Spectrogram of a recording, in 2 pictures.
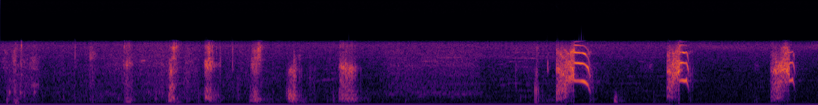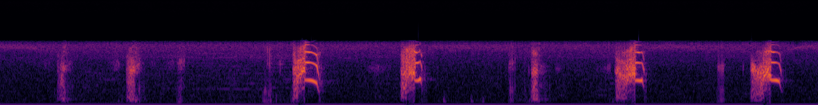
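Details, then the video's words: Buster, a dog that seldom barks but barks loudly when he does, gives short sharp barks in irregular bursts, some single and some doubled, with quieter huffs and snorts between them. "Buster Barking Up A Storm"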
